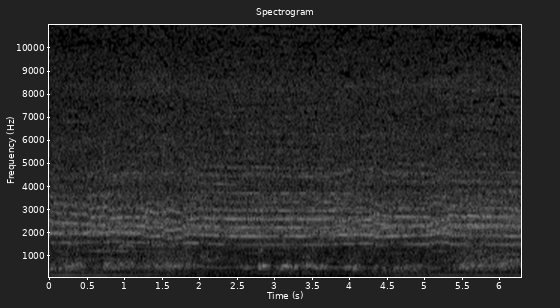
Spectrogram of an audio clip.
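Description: Small electric toy RC helicopter's motor and rotors running with a steady high whine as it hovers, the pitch settling just as it lifts off.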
